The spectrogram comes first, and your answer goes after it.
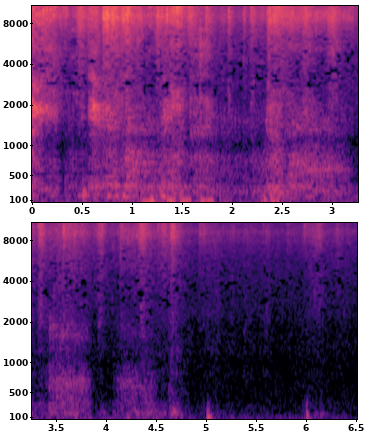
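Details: Four-week-old golden retriever mix foster puppies playing indoors; soft grumbling growls and whimpery sounds fill the first two and a half seconds, then fade into quieter shuffling with a couple of sharp taps.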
